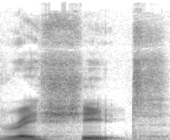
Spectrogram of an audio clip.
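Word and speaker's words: ראשית: It's pronounced reshit, and it just means beginning.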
